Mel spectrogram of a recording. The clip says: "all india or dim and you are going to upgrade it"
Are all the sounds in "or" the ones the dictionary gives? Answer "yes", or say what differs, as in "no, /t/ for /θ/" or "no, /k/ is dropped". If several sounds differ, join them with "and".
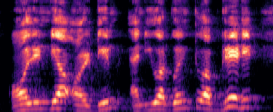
no, /l/ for /ɹ/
